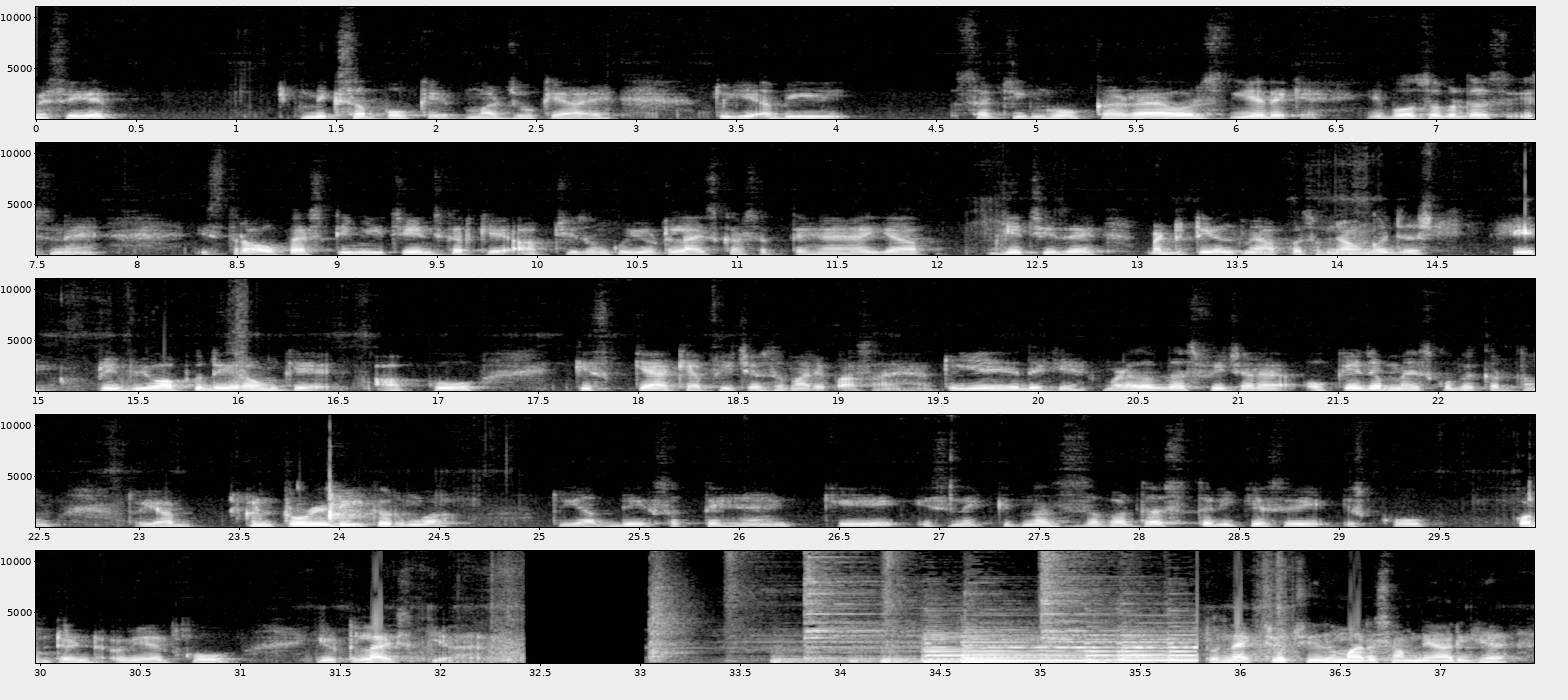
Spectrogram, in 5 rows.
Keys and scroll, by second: 22.6 ctrl+d.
